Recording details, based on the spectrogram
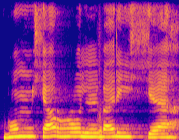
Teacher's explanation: را کے نیچے زیر ہے، را کو باریک پڑھیں گے · اب یہاں پر دیکھیں، میم ساکن کے بعد نہ تو با ہے اور نہ ہی میم ہے، یہاں پر شین ہے، تو یہاں پر اظہار شفوی ہوگا، میم کو ظاہر کر کے پڑھیں گے، میم پر غنہ نہیں ہوگا۔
